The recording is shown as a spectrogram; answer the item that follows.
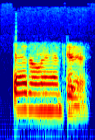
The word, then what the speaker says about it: Atalanta: Atalanta, is that how you say her name? – Yes, Atalanta.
